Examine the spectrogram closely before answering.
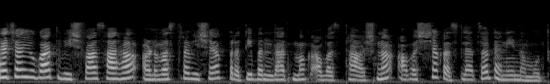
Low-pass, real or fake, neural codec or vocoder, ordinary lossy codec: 7.2 kHz; real; none; MP3, 48 kbps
